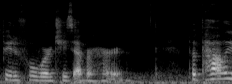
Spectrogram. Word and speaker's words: Puhpowee: Puhpowee was 3 syllables and meant the force which causes mushrooms to push up from the earth overnight.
